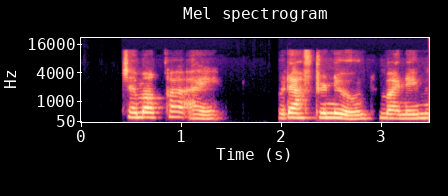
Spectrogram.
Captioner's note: speaking in native language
